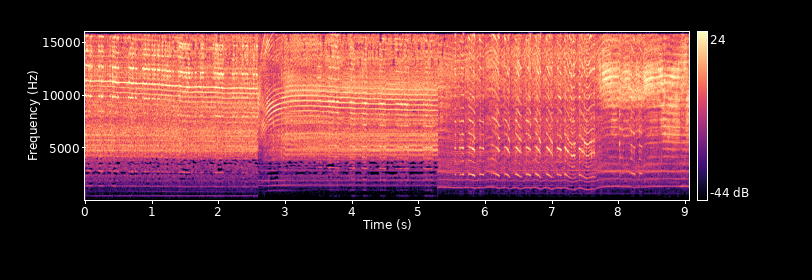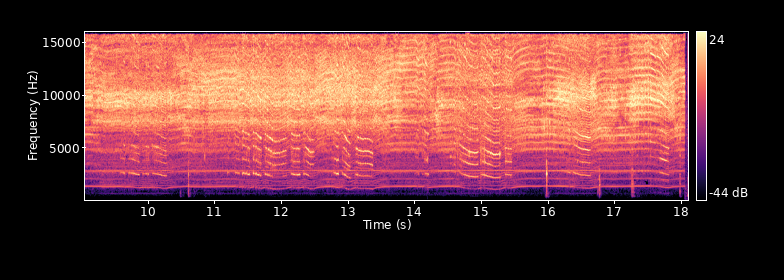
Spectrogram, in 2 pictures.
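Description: Dremel rotary tool whining at high speed while boring out plastic rivets. From about five seconds in, its pitch repeatedly dips and recovers as the bit bites into the plastic.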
